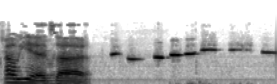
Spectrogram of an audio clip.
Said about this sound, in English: So that, you know, they have, you know, they're whistling. They're whistling a great song. There's no question about that.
